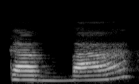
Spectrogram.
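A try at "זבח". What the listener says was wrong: Good, but you're right, except it's not a ga. Yeah, that's right.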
